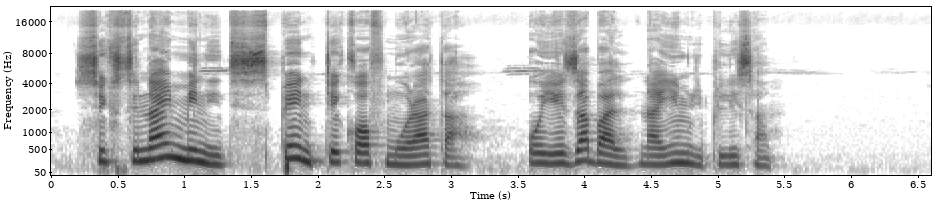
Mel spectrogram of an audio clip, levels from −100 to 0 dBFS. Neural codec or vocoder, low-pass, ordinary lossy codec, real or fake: none; none; none; real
